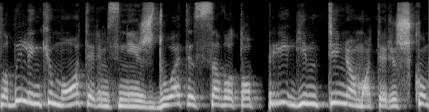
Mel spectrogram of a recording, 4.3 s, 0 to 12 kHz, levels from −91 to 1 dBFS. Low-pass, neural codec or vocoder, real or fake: 10.8 kHz; none; real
